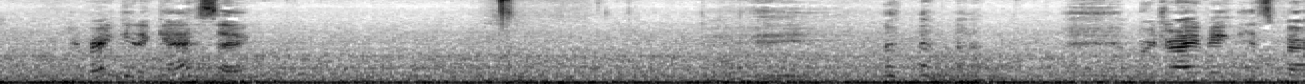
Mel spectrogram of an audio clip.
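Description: A car travels steadily along the road on a journey, its engine and road noise forming a constant low rumble from inside the cabin, with faint voices now and then.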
